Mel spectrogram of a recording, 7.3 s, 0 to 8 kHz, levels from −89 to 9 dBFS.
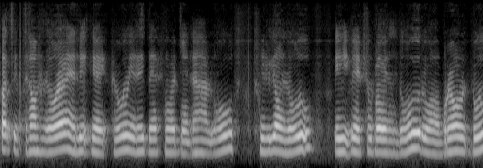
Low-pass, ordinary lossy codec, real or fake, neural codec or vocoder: none; none; fake; codec, 16 kHz, 0.5 kbps, FreqCodec, larger model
